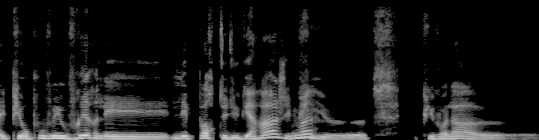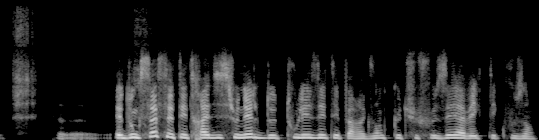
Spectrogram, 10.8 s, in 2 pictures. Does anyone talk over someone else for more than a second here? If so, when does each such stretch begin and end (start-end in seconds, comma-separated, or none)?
none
